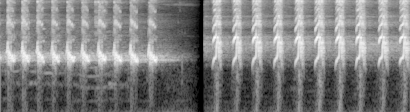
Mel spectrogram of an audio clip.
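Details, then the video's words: Black-winged myna song meant to coax singing from other birds: a brisk series of rasping chatter notes, a brief gap, then a louder, harsher run repeated steadily about four times a second. "suara burung jalak putih gacor full isian pancingan masteran ampuh bikin gacor pagi - siang - malam"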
